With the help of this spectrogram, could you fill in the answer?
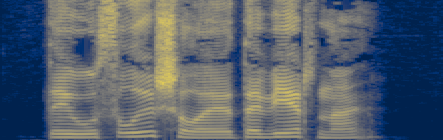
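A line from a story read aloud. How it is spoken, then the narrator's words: Plain question. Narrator (Russian): спросила Глэдис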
